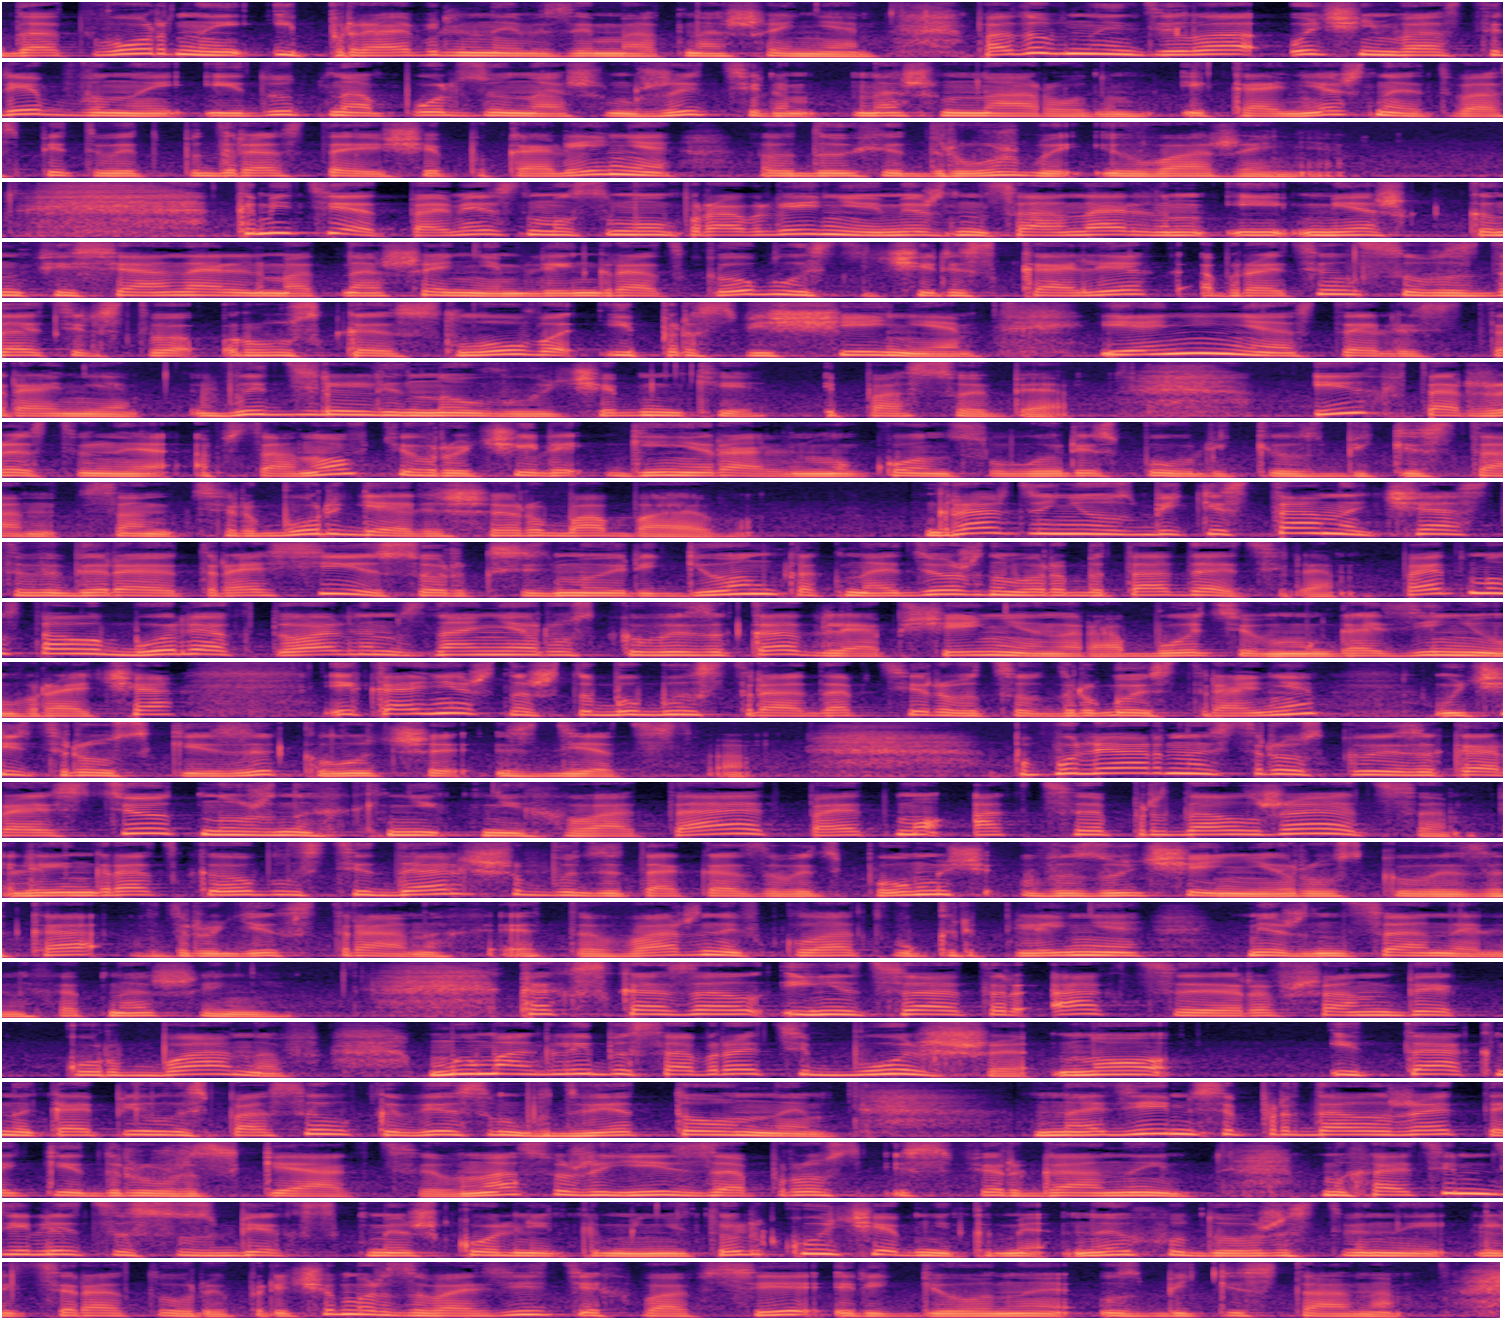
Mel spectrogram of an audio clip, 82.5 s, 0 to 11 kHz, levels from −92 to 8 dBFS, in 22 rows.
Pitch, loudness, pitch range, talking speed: 165 Hz, -17 LUFS, 145-205 Hz, 140 wpm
